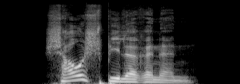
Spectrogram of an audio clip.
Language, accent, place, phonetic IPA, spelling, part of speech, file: German, Germany, Berlin, [ˈʃaʊ̯ˌʃpiːləʁɪnən], Schauspielerinnen, noun, De-Schauspielerinnen.ogg
- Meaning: plural of Schauspielerin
